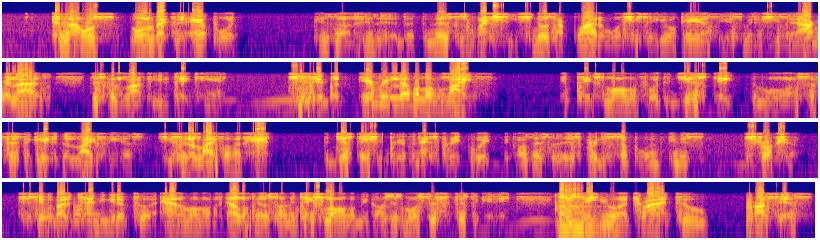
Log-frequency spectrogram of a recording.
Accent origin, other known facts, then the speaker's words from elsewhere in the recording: Paris, Tennessee, United States; the congregation began to grow in Paris, in my hometown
